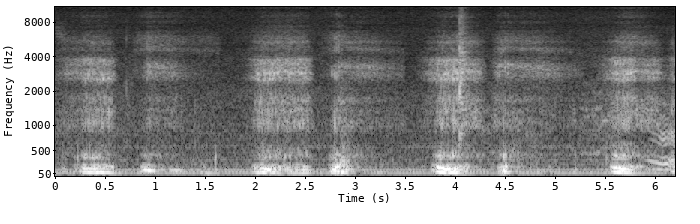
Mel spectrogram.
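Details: Mastiff mix dog asleep on a lap, snoring: low rumbling breaths repeated about every second to second and a half, with a brief click near the middle, quiet indoor background.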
